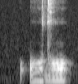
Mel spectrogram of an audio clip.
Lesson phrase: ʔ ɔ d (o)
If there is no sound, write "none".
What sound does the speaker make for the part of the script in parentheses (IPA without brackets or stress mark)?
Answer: ɔ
